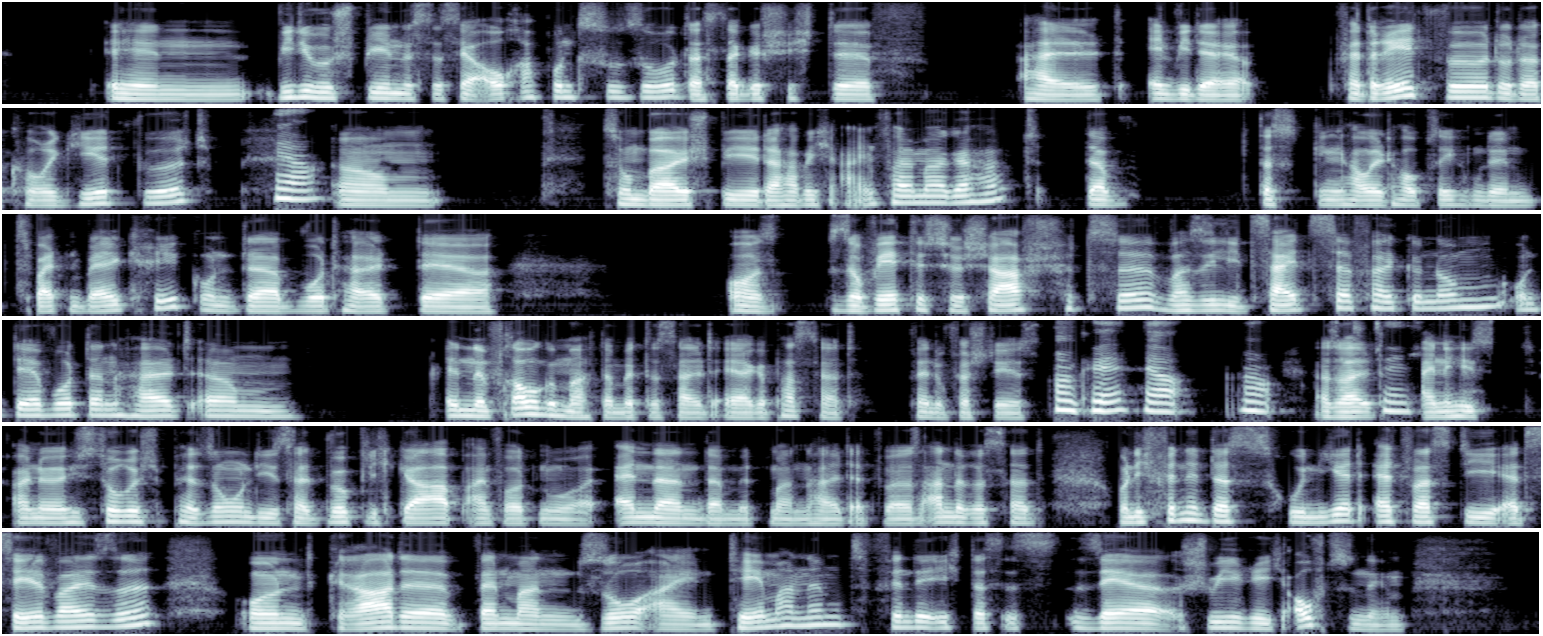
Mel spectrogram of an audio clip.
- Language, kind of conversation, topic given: German, unstructured, Was ärgert dich am meisten an der Art, wie Geschichte erzählt wird?
- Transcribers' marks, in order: none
